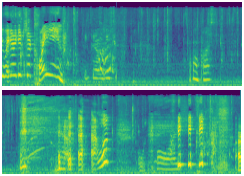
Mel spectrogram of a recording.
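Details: A puggle puppy at its first bath gives high, wavering whines and squeaky yelps while being washed, as a person talks and water splashes.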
